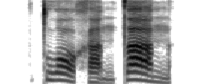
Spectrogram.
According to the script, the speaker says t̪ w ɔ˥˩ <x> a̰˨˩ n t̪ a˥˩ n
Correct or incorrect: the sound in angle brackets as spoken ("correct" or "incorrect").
correct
